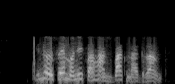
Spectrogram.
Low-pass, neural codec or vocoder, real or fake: 3.6 kHz; none; real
